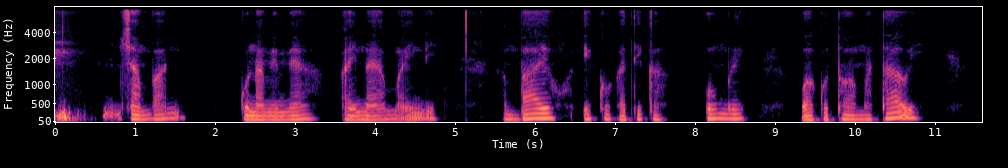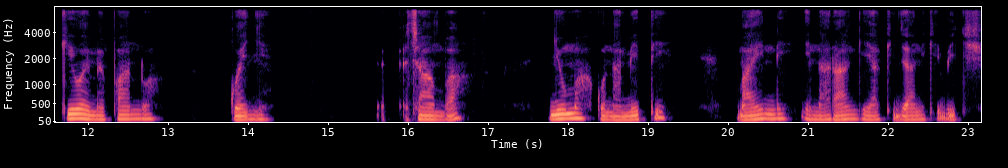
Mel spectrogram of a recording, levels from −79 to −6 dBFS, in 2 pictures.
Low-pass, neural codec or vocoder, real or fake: 7.2 kHz; none; real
